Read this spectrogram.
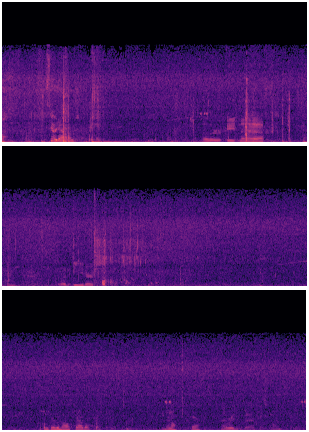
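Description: A man talks casually nearby, outdoors.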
